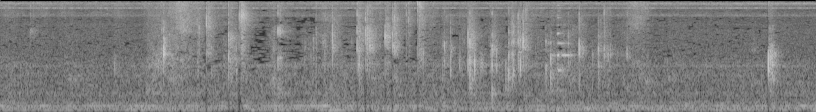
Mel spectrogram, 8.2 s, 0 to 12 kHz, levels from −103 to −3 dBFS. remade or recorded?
recorded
